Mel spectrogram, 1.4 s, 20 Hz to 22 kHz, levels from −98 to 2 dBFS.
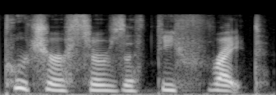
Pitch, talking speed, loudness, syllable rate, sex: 235 Hz, 215 wpm, -18 LUFS, 6.1 syllables/s, female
